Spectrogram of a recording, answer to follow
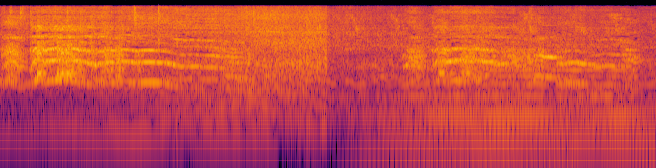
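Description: Rooster crowing twice. Each crow is a long call that falls in pitch toward its end; the first starts right away and the second about four seconds in.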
